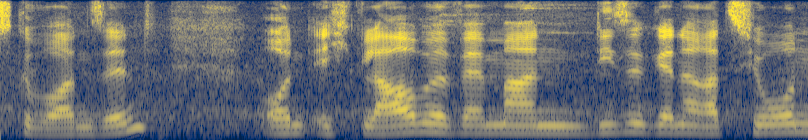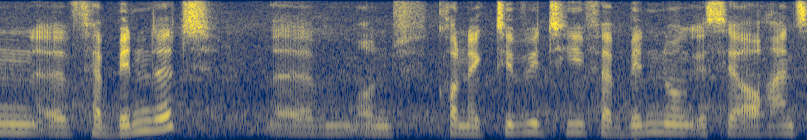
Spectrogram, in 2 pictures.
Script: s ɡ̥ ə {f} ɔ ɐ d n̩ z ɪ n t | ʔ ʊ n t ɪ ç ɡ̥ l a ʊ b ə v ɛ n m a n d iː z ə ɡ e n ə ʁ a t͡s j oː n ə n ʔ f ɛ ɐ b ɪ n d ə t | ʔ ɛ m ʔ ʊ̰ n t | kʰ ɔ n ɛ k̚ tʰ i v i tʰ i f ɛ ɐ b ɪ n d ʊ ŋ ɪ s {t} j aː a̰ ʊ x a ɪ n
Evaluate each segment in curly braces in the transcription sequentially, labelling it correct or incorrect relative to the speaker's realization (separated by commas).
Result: incorrect, correct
